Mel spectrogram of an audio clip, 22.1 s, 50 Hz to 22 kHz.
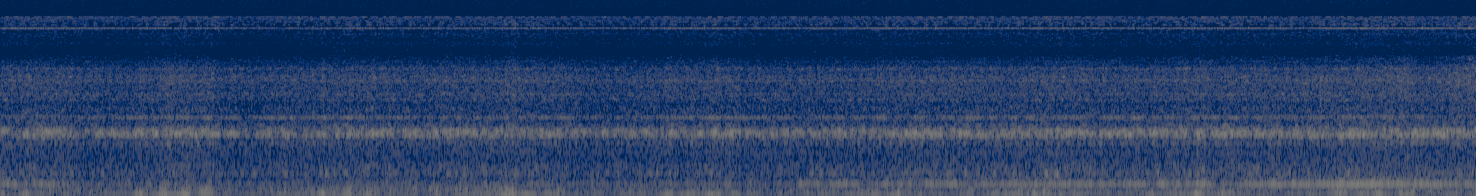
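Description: Moderus Gamma LF 03 AC low-floor tram standing still, heard from the driver's cab: a quiet, steady electrical hum from its onboard equipment, with two held tones, one low and one higher, over a gently wavering low rumble.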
